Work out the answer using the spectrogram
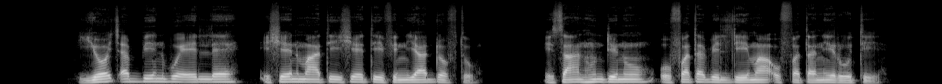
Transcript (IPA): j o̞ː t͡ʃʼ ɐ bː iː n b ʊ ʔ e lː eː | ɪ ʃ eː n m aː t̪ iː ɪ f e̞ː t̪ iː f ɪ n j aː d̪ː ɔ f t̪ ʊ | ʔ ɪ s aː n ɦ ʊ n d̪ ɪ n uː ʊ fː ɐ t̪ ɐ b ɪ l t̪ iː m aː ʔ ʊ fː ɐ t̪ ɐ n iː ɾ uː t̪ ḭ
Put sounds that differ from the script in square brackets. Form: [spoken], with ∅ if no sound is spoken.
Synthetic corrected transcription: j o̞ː t͡ʃʼ ɐ bː iː n b ʊ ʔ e lː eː | ɪ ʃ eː n m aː t̪ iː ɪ [ʃ] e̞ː t̪ iː f ɪ n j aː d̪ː ɔ f t̪ ʊ | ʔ ɪ s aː n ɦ ʊ n d̪ ɪ n uː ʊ fː ɐ t̪ ɐ b ɪ l [d̪] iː m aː ʔ ʊ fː ɐ t̪ ɐ n iː ɾ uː t̪ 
